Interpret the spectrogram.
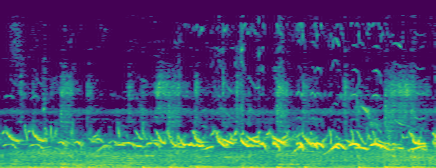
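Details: Large-billed seed-finch (towa towa) singing during a West Side, Guyana competition. Dense, rapid series of sweeping whistled phrases, repeated quickly, over faint low background sounds.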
